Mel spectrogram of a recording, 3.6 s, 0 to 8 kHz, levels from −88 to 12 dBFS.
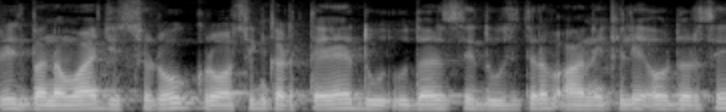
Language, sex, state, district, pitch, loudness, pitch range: Hindi, male, Punjab, Kapurthala, 115 Hz, -17 LUFS, 110-115 Hz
